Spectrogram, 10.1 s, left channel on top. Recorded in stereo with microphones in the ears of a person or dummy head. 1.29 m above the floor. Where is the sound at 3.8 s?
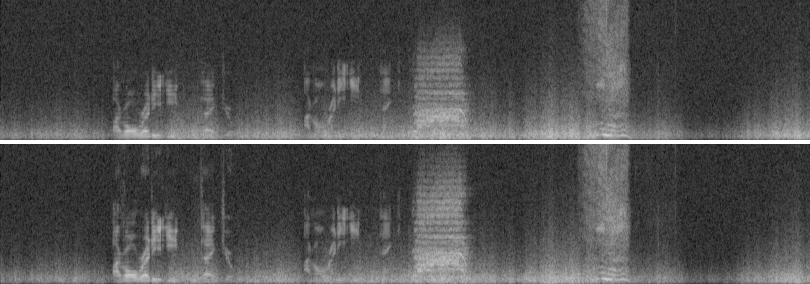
10° right (ahead or behind).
